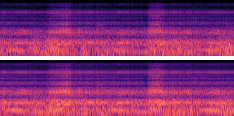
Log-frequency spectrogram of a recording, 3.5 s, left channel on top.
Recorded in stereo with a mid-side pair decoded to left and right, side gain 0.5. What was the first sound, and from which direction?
An engine running, 30° right.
